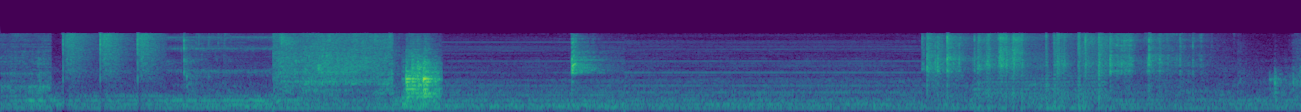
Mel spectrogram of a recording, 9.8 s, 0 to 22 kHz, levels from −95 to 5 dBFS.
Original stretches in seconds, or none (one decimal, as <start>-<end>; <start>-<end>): 0.0-7.3; 8.3-9.8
